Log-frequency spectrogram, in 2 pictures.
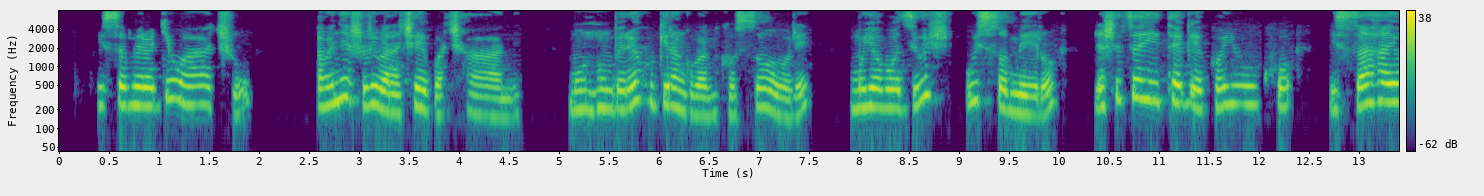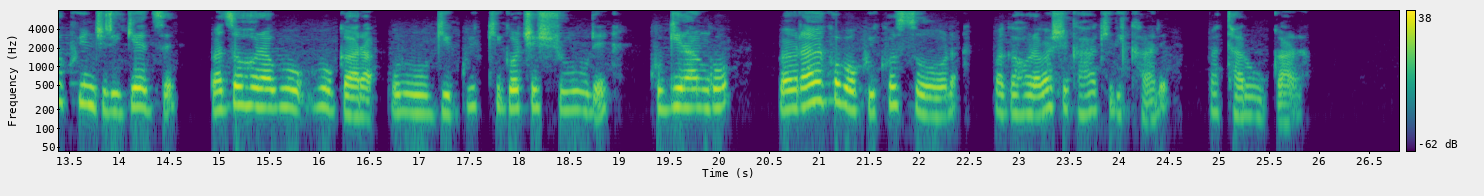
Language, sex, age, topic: Rundi, female, 36-49, education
